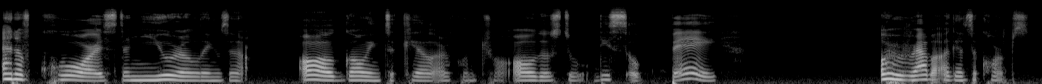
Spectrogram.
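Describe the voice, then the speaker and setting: A woman's voice: medium pitch, fairly even intonation, takes it slowly, creaky, darkish tone, dry recording. A woman playing a possessive, menacing corporate CEO ex-girlfriend in a roleplay ASMR drama, mock-sweet and teasing, sometimes dropping to a whisper. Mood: sarcastic, exasperated.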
